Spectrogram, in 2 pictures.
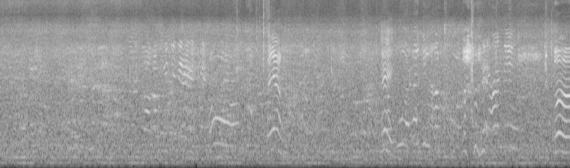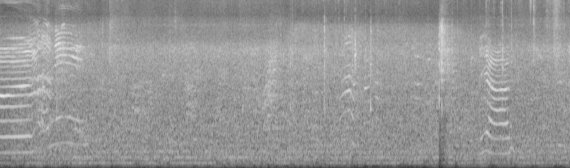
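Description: A crowd of children and adults chatters and shouts in a large echoing hall.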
